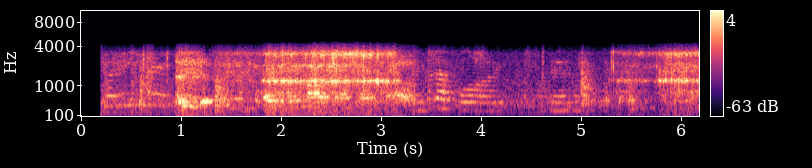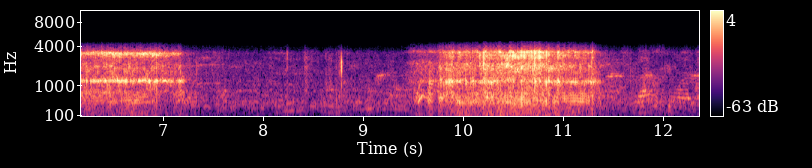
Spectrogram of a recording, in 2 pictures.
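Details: A man snoring, recorded through a thin, tinny microphone: loud, rasping snores about every four seconds with quieter breathing between them.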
